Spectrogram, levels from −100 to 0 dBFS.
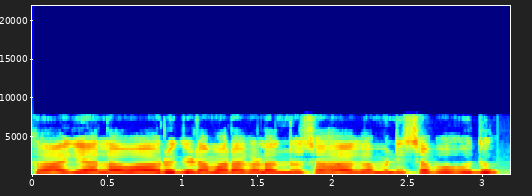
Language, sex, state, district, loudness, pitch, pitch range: Kannada, male, Karnataka, Bangalore, -15 LUFS, 130 Hz, 125-135 Hz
